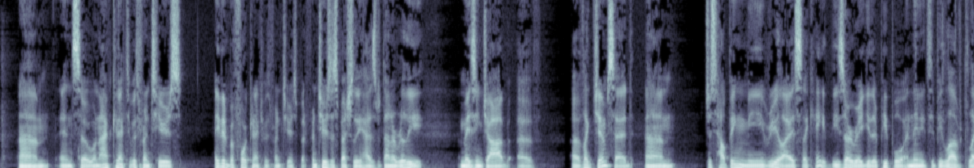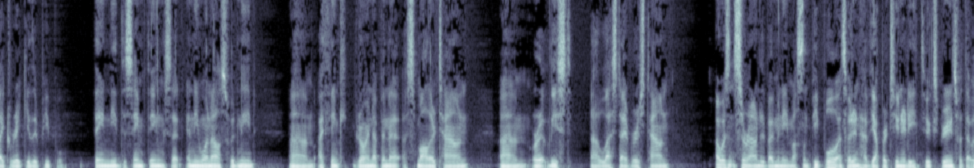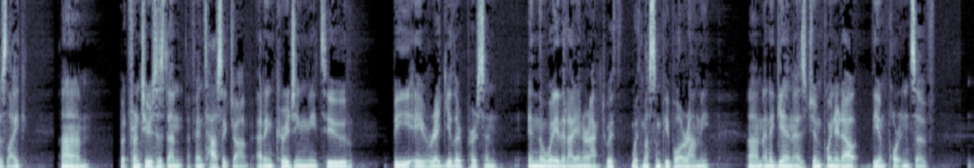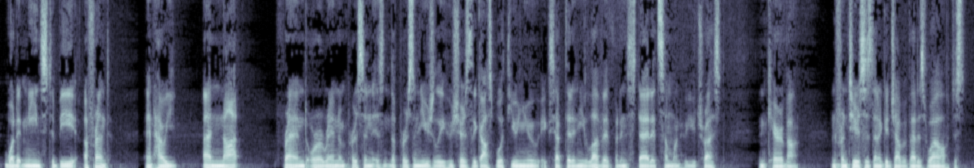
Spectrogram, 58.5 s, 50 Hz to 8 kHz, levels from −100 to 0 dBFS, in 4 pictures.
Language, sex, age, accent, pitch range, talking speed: English, male, 20-39, American, 85-95 Hz, 195 wpm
